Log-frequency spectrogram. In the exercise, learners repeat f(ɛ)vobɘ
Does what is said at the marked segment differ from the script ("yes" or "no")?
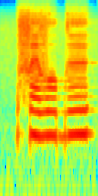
no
